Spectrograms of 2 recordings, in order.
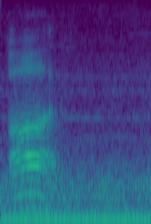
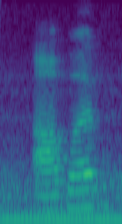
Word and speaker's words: hour: H is silent here.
